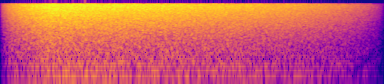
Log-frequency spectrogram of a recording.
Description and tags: Homemade sound with Audacity simulating sizzling.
